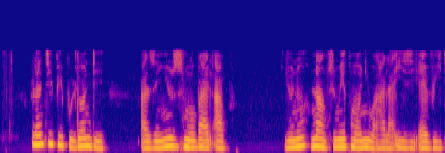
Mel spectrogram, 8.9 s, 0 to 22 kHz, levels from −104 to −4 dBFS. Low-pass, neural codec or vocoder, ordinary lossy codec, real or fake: 5.4 kHz; none; none; real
